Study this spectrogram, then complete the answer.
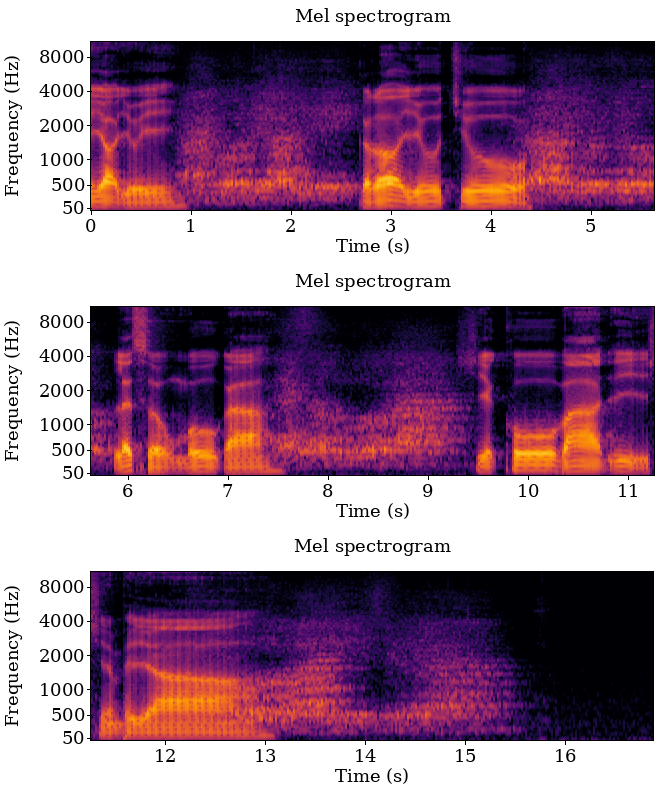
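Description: A man speaks calmly and slowly into a microphone, close by.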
